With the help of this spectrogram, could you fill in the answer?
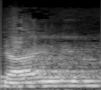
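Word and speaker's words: ptyalin: इसको टाइलिन भी बोलते हैं, PTAYLIN, P साइलेंट है, टाइलिन इसको बोलते हैं, इसको प्रोनाउंस करते हैं टाइलिन।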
